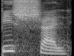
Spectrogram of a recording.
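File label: "пищаль", Komi, female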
